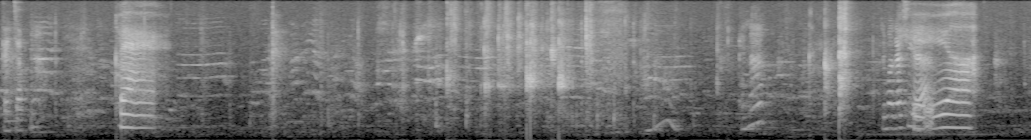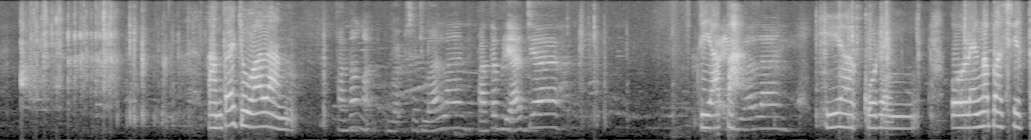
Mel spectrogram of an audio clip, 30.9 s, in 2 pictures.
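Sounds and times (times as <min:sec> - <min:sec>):
speech: 0:00.0 - 0:00.8, 0:13.4 - 0:14.7, 0:19.0 - 0:20.0, 0:20.6 - 0:24.0, 0:26.0 - 0:30.9
children chattering: 0:00.0 - 0:30.9
spoons and dishes clattering: 0:05.9 - 0:09.7, 0:15.8 - 0:18.4.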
